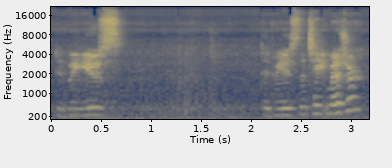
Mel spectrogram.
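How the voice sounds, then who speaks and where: High-voiced woman reading aloud to children. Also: moderate pace. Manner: animated, asks listeners questions. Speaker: teacher reading a picture book to children. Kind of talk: expressive read-aloud story narration with asides to children. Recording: distant mic, roomy background noise.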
